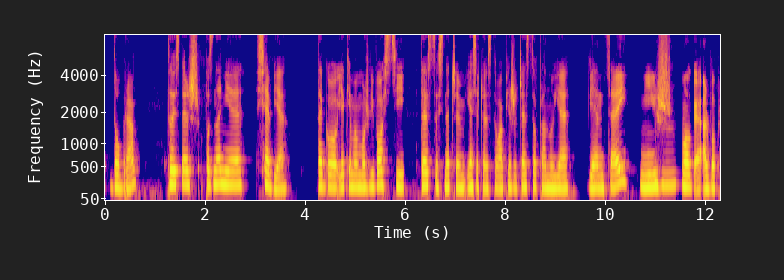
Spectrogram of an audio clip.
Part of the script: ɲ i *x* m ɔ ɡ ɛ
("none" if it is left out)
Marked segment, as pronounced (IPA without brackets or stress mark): ʂ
